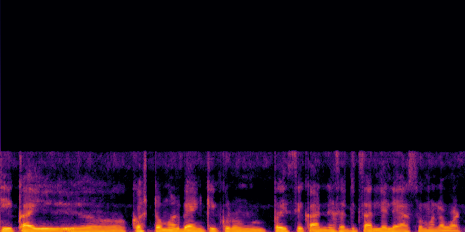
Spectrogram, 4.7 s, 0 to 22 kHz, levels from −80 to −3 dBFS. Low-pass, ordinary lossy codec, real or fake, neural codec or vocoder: none; none; fake; codec, 16 kHz, 4 kbps, FreqCodec, smaller model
